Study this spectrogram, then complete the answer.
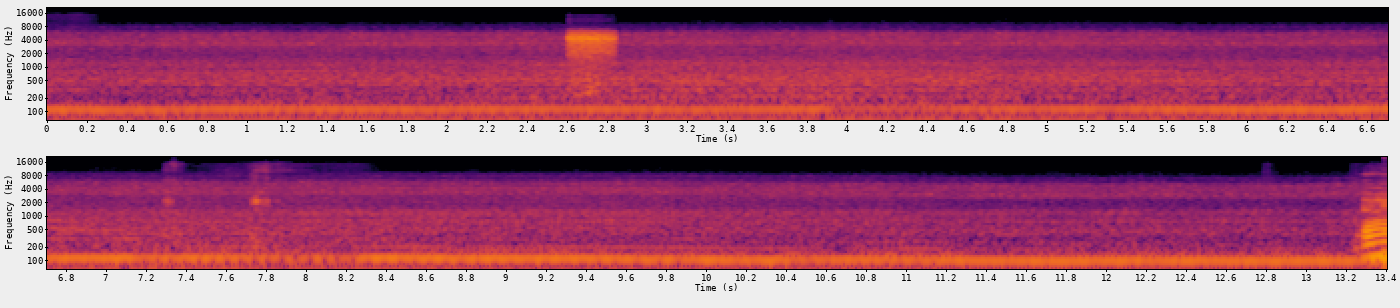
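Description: Steady low drone of a farm tractor engine idling on a French farm, constant and moderately near for the whole stretch, with a couple of brief clicks and knocks but no speech.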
